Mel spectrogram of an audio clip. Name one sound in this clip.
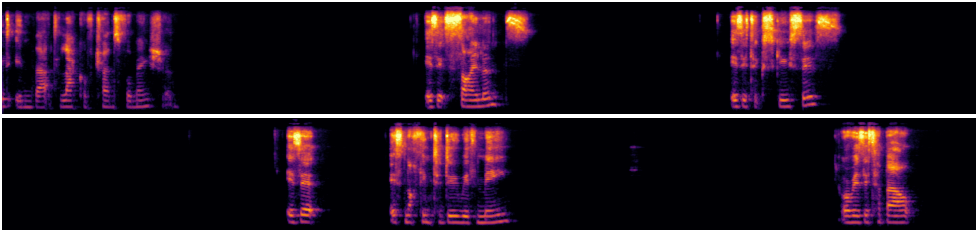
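A woman speaks calmly over an online call, in short phrases with long pauses.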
